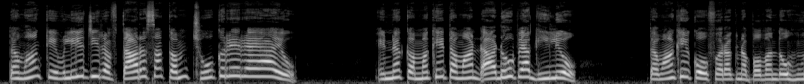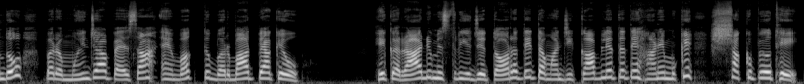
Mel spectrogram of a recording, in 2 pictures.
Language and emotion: Sindhi, angry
